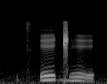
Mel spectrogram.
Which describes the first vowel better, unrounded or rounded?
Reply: unrounded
